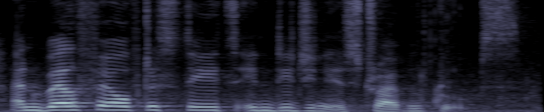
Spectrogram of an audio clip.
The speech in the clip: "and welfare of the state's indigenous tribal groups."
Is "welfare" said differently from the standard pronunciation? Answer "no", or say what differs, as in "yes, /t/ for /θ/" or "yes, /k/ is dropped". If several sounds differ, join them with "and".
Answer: no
